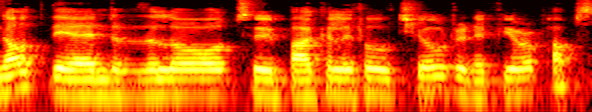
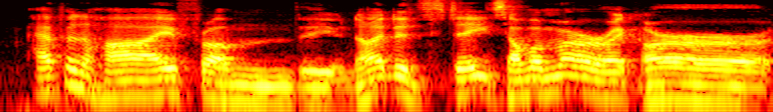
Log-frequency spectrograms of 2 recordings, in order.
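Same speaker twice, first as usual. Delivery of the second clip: fake, put-on American accent. After a countdown, the speaker says the line in a put-on American accent. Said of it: "Do you like my accent?".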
